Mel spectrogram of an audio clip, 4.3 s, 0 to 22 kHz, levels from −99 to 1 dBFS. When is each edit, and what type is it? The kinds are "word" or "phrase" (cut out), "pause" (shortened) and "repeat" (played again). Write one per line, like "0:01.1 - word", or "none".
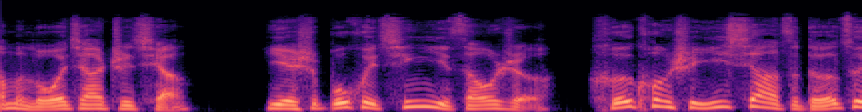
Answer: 0:01.1 - pause
0:02.9 - pause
